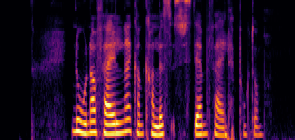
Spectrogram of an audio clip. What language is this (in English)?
Norwegian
